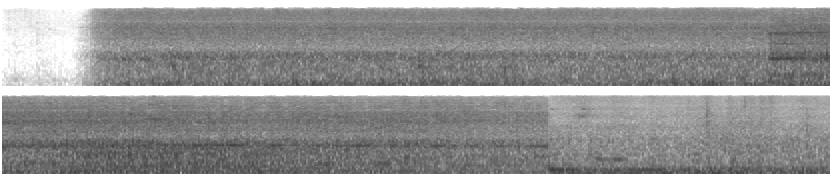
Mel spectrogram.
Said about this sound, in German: Erstmal könnte man an Wasserrauschen denken, dann wird klar, ein bisschen Verkehr ist da noch. Was hören wir hier? Ja, eigentlich kann man sagen, wie Sie hören, hören Sie nichts, denn diese Aufnahme ist, wird als Stille bezeichnet.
